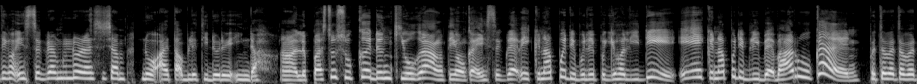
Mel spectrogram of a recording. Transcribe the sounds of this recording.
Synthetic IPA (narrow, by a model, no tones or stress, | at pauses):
t̪eŋɔʔinst̪aɡɾamduluɾasət͡ʃamnoʔa̰jt̪aʔboleht̪idʊdəŋanindahʔaləpast̪usukədəŋkioɾaŋt̪eŋɔʔkaʔinst̪əɡɾamʔehkənãpədiəbolɛhpəɡiɦolideeehkənãpadiəbəolɛbɛʔ̚baɦaɾukanb̥ət̪abət̪abət̪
